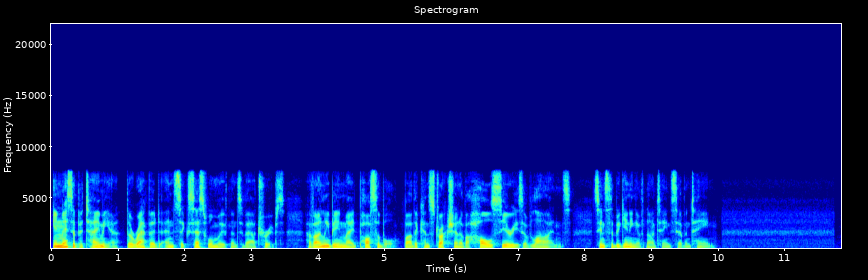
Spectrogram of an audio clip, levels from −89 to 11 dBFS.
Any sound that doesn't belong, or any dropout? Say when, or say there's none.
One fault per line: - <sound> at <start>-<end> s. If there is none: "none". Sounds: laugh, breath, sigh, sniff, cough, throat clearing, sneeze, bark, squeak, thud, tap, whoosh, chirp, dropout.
none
